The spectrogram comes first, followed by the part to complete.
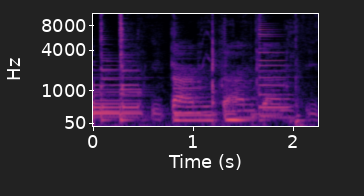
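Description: Nylon-string classical guitar played fingerstyle: chords plucked with several fingers at once, a few strokes each left to ring and fade.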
